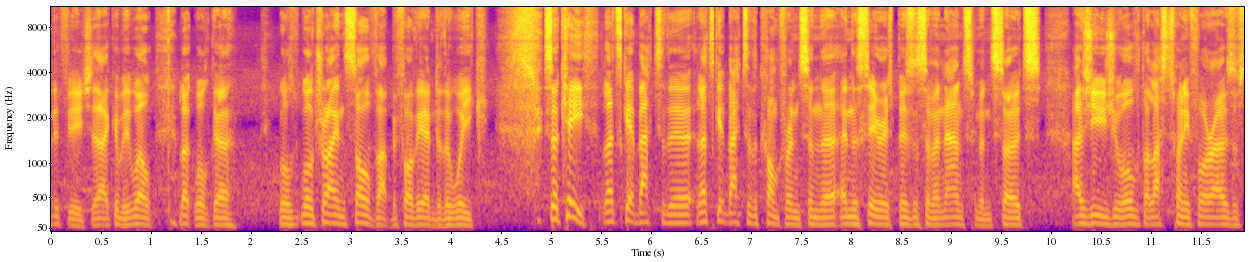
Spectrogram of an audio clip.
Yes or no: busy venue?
yes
